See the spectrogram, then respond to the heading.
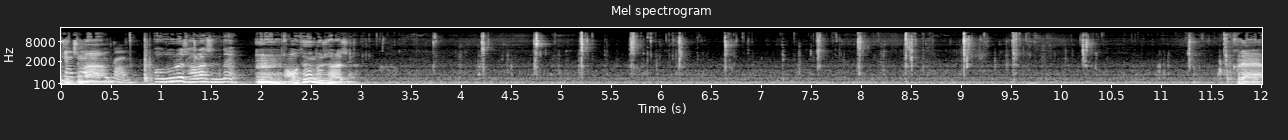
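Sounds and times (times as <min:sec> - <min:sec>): low room hum: 0:00.0 - 0:12.0
person chewing food: 0:03.0 - 0:11.7.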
